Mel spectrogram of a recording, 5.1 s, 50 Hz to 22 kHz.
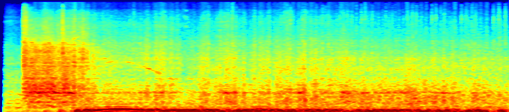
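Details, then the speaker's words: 2004 Infiniti G35x with a used ECM fitted for throttle-control codes P1122/P1126 and keys reprogrammed. It starts but won't take throttle, giving a lumpy idle that surges and sags. A debris-contaminated MAF sensor is suspected. "See, like it won't even take throttle. Hang on, shut it off. I'm gonna unplug this MAF."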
